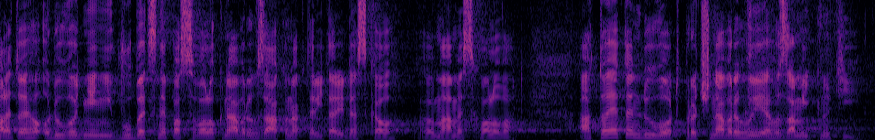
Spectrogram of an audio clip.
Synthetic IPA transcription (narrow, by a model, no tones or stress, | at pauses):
ʔalɛt̪o̞jɛɦo̞ʔo̞duːvo̞dɲɛɲiːvuːbɛt͡snɛpaso̞valo̞knaːvr̩ɦuzaːko̞nakt̪ɛɾiːt̪adɪdnɛska | maːmɛsxvalo̞va̰t̪ | ʔat̪o̞jɛt̪ɛnduːvo̞t̪pɾo̞t͡ʃnavr̩ɦujɪjɛɦo̞zamiːt̪nuciː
